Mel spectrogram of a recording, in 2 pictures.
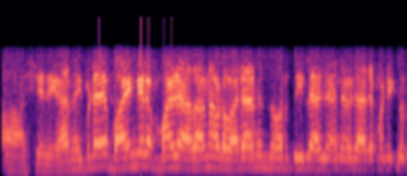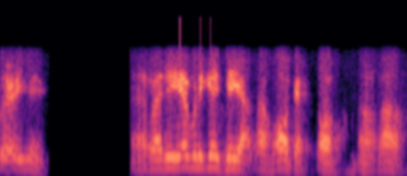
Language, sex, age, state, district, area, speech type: Malayalam, male, 60+, Kerala, Thiruvananthapuram, urban, conversation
